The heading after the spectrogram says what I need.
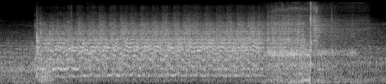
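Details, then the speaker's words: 1954 Chevy Bel Air with carb work, a new fuel system and new ignition parts, fuel splashed into the carb; cranks and barely catches, rough sputtering that dies out; hard start from ignition timing set too retarded. "might need a little more timing but uh try it again"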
